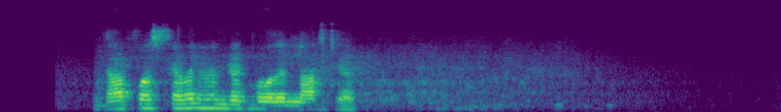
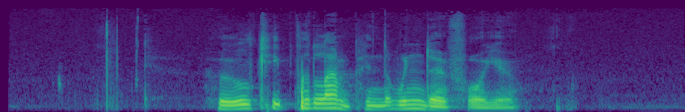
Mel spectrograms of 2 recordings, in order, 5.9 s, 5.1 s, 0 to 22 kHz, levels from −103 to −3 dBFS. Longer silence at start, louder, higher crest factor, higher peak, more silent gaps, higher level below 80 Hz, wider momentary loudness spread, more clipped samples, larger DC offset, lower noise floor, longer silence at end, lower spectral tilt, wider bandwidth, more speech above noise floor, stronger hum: second, 0.8 s vs 1.65 s; first, -26 LUFS vs -29 LUFS; about the same, 22 dB vs 24 dB; about the same, -8 dBFS vs -8 dBFS; neither; about the same, -76 dBFS vs -74 dBFS; first, 12 LU vs 7 LU; neither; neither; first, under -90 dBFS vs -71 dBFS; first, 3.2 s vs 1.25 s; second, -6 dB/octave vs -8 dB/octave; second, 8 kHz vs 13 kHz; first, over 65 dB vs 43 dB; neither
